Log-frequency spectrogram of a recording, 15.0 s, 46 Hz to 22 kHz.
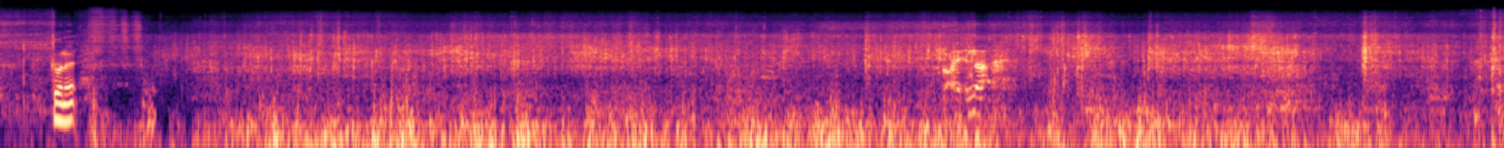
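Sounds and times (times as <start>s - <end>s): bike tyres rolling on gravel: 0.0s - 15.0s
wind buffeting microphone: 0.0s - 15.0s.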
